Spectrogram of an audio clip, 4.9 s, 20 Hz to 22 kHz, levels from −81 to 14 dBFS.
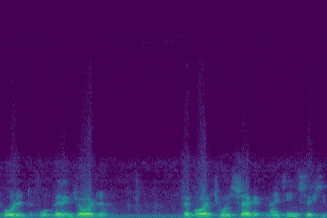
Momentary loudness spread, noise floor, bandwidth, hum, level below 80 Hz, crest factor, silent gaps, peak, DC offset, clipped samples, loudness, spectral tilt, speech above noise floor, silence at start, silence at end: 14 LU; -45 dBFS; 6 kHz; none; -50 dBFS; 16 dB; none; -2 dBFS; under 0.1%; under 0.1%; -17 LUFS; -8 dB/octave; 29 dB; 0 s; 0 s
